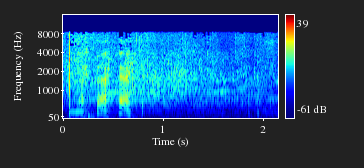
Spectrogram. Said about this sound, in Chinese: 人这底下 鼓掌啊， 一人就鼓三下儿啊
